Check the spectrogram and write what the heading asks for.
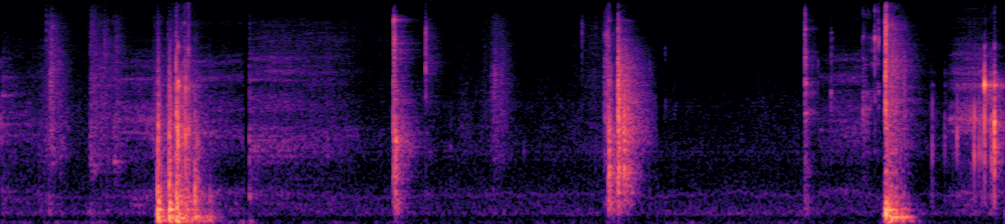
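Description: Several separate knocks and clunks of metal jack parts being handled and set down on a workbench, the loudest about two seconds in and near the end.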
